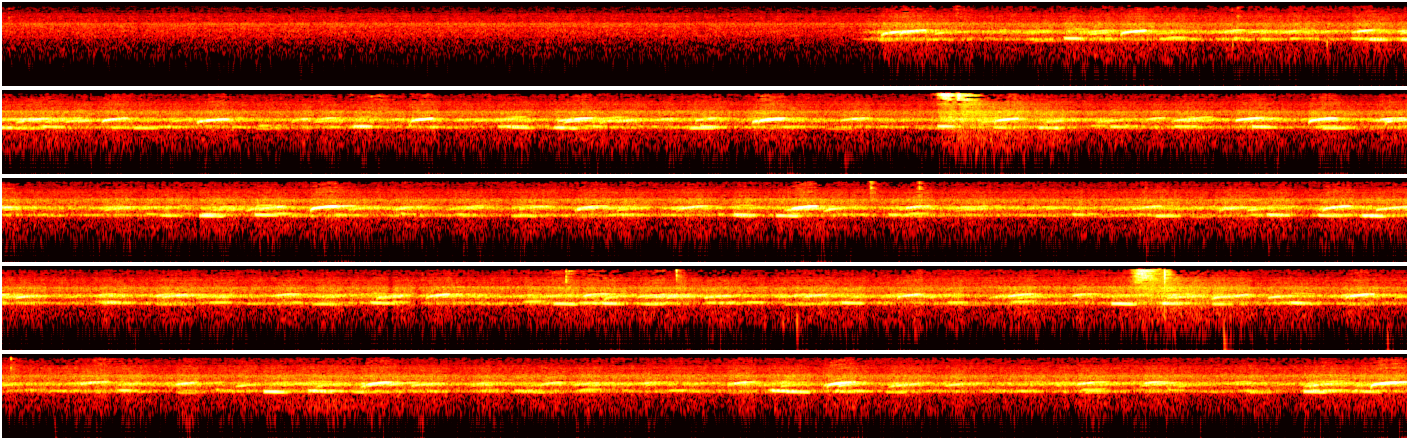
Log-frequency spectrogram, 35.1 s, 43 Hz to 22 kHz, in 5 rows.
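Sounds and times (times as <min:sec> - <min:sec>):
dense chorus of coqui frogs calling: 0:04.2 - 0:35.1.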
